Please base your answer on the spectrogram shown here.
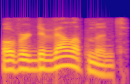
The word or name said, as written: overdevelopment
